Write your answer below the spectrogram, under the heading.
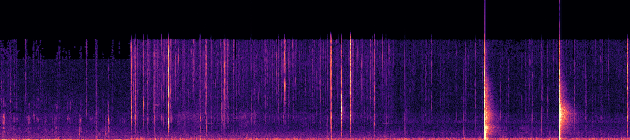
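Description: Wood campfire crackling, with scattered small snaps over a low hiss starting about two and a half seconds in, and two loud sharp pops about a second and a half apart near the end.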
